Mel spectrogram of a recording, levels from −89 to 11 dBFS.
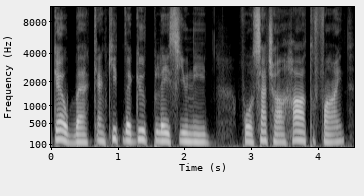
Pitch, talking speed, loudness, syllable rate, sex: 145 Hz, 200 wpm, -17 LUFS, 4.4 syllables/s, male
